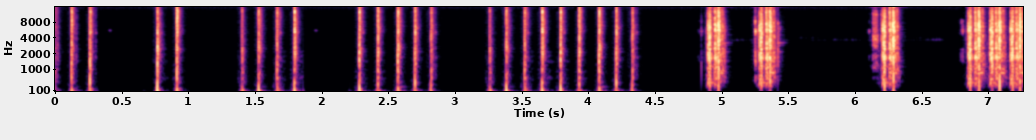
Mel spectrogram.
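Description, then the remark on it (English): Pigeons being fed tap their beaks on century-old stone steps in front of a yellow church, in quick, irregular clusters of sharp, dry clicks, followed by a few louder, noisier bursts toward the end. No voices. “The beaks of the birds tap rhythmically on the century-old rocks of the stairs, tip, tip, tip, tip, tip.”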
